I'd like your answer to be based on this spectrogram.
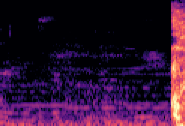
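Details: After a second of quiet room sound with faint music, an adult gives one sharp, loud cough, attributed to something going down the throat.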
